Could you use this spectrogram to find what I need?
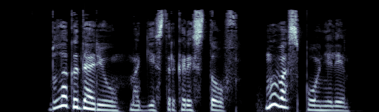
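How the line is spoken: Calm. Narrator (Russian): спокойно кивнул Костельмара

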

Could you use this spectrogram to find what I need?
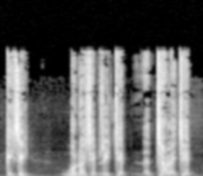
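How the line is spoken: Trembling stammer. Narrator (Vietnamese): Chân tay của Trinh lúc này run rẩy, miệng của Trinh ấp úng nói

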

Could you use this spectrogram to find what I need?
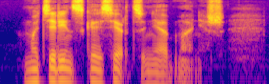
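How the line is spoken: Whispered. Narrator (Russian): прошептала она

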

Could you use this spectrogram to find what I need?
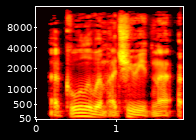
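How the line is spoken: Irritated mutter. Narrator (Russian): раздраженно буркнул прораб

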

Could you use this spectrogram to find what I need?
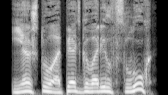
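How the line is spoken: Hoarse voice. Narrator (Russian): осипшим голосом произнес

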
